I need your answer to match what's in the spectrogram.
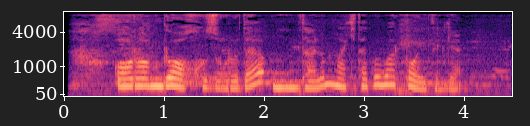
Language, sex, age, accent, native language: Uzbek, female, 19-29, Samarqand, Uzbek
